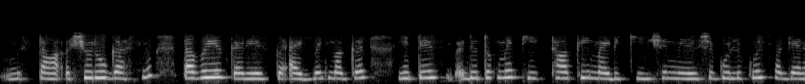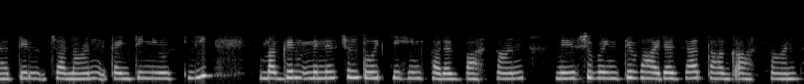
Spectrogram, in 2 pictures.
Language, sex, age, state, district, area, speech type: Kashmiri, female, 18-30, Jammu and Kashmir, Baramulla, rural, conversation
